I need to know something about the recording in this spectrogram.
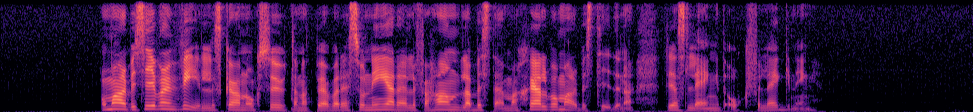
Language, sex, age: Swedish, female, 36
